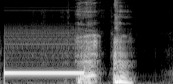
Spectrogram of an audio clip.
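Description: A steady, single-pitched telephone dial tone hums loudly for about a second as a call is placed to Gita Nørby, then cuts off into two short, rough bursts like a throat being cleared.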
